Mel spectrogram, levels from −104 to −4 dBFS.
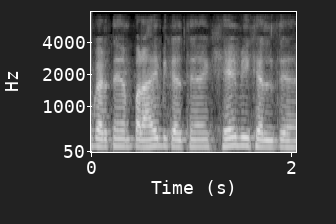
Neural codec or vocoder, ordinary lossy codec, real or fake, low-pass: codec, 16 kHz, 4.8 kbps, FACodec; AAC, 32 kbps; fake; 7.2 kHz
